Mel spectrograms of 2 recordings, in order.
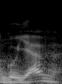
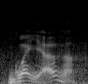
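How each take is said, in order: First: The first syllable sounds like a plain 'go'. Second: The first syllable sounds like 'gwa', as in balayer. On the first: This is the dictionary pronunciation, meant to sound exotic. The speaker calls it wrong. "on a voulu donner un côté exotique aux fruits mmh. en disant goyave" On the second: This is the local, recommended pronunciation. The speaker calls it right. "je vous invite à dire goyave"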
